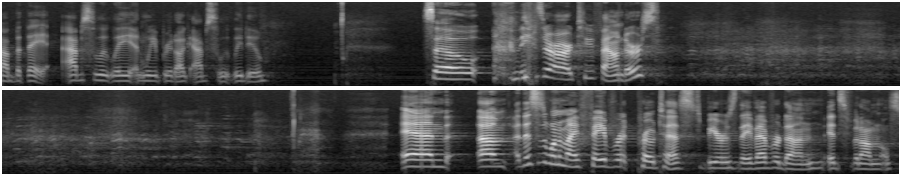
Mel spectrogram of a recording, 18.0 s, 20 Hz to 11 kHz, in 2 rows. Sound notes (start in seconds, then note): 11.3 laughs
